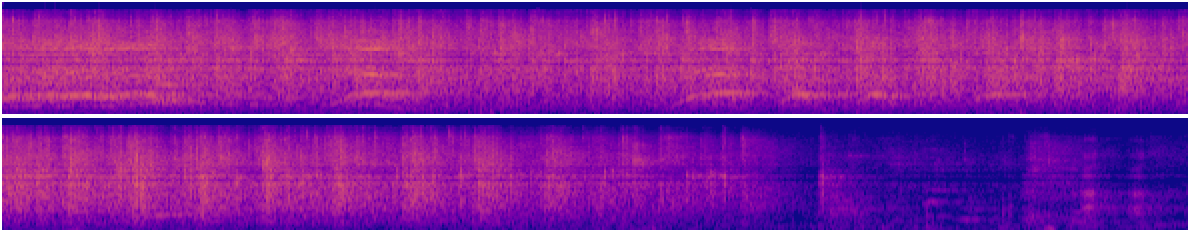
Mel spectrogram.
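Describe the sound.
Applause fills a church gathering as an audience welcomes visiting speakers, a dense, steady patter of clapping with some voices mixed in that thins out and fades near the end.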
